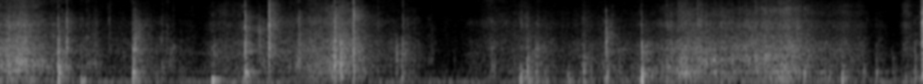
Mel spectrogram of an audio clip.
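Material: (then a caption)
Plastic. A full plastic bag of rolled oats is held in both hands and squeezed and crinkled. It gives about a dozen sharp, bright crackles of crisp plastic over a steady soft rustle, with little low end.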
